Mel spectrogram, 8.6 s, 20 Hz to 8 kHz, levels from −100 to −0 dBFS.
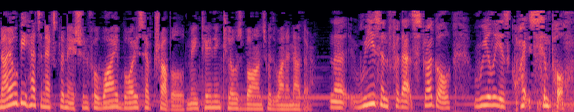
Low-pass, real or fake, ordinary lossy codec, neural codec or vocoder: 7.2 kHz; real; MP3, 24 kbps; none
